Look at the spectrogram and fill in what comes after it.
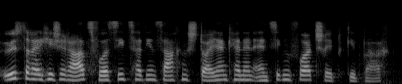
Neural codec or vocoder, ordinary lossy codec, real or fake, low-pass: codec, 16 kHz, about 1 kbps, DyCAST, with the encoder's durations; none; fake; none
